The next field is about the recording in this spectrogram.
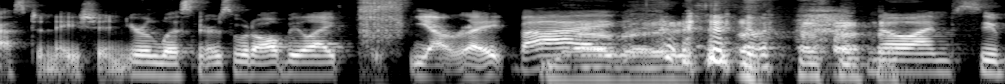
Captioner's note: laughing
